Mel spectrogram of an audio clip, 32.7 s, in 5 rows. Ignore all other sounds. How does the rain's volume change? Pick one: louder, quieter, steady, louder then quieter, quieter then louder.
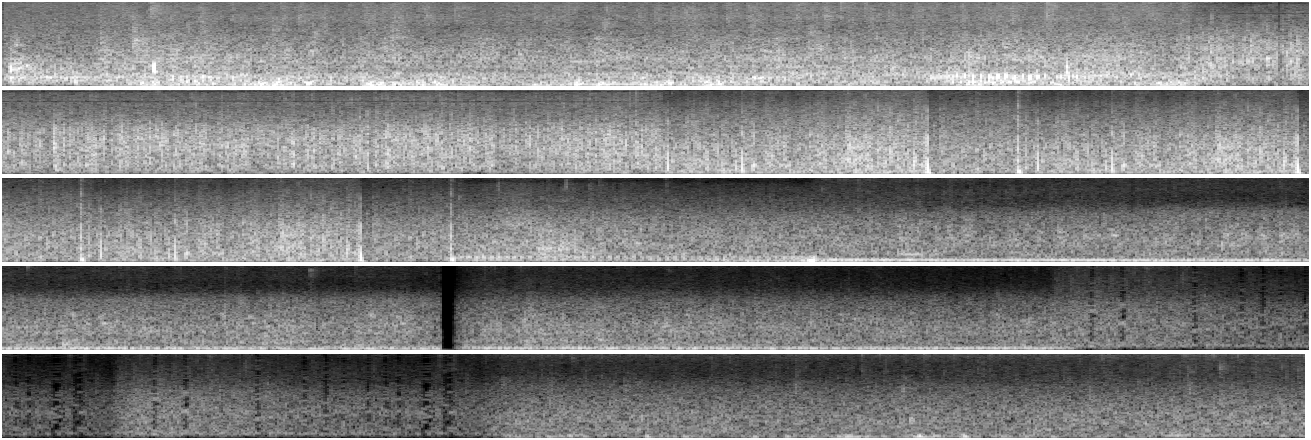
quieter.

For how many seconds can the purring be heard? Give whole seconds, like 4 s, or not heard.
6 s.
